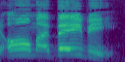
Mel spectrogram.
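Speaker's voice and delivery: high, slow cooing mom; doting mom. Retold or imitated. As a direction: coo over the fallen child like a fussing mother. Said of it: "they run over to the kid".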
